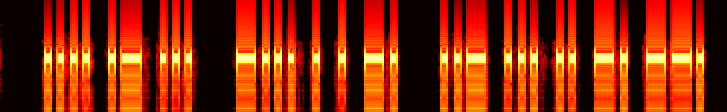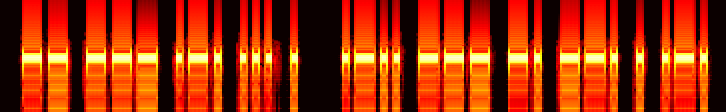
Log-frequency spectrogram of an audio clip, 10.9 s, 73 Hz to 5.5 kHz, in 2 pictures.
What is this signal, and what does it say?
Morse code, heard as a keyed tone, about 25 wpm, 600 Hz. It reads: HAS BEEN USING MORSE LONGER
